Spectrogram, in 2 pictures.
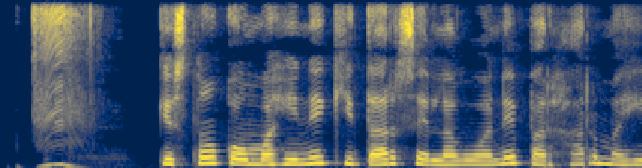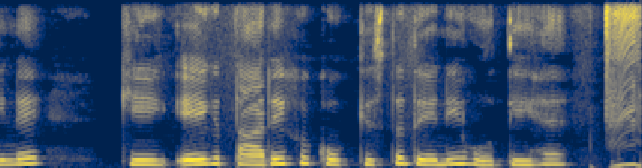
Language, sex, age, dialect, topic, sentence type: Hindi, female, 25-30, Garhwali, banking, statement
